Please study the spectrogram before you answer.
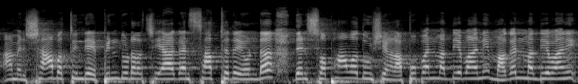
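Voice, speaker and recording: Woman preacher, Malayali accent, bright tone, slightly high voice, hallelujah-filled sermon. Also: level tone, normal speed, soft background music. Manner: peppers speech with hallelujah and English fillers; asks the congregation questions and answers them.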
